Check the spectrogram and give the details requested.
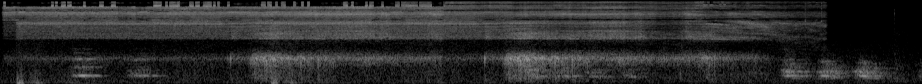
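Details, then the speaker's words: Steady high-pitched hiss and whine with slurping suction and water spray from an ultrasonic scaler with a Mirro-Vac suction mirror on the upper right molars, then the lower right; ultrasonic scaler with suction. "so just me using on the upper right molars this is the marrow vac we're going to lower lower right in the uh [Music]"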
